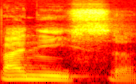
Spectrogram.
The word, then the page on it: panica: panisso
